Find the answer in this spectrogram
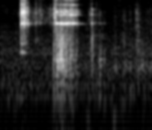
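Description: Small metal eyelets clinking against each other in a clear plastic storage box as they are picked out: two short bursts of rattling, the second a little longer.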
